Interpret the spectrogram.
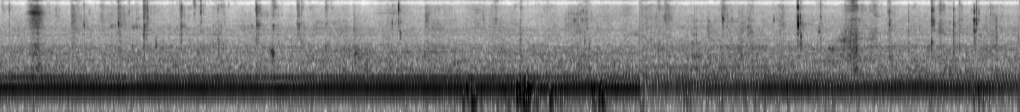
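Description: A person biting into and chewing food, with scattered small clicks and crunches, over a steady low hum.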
